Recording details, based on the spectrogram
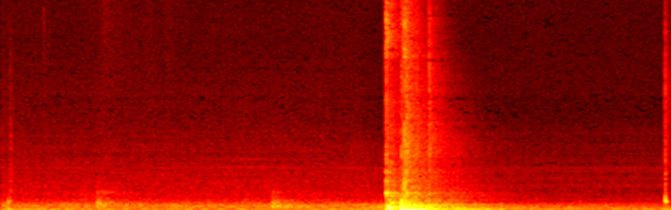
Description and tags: A recording of a heavy door closing at night.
